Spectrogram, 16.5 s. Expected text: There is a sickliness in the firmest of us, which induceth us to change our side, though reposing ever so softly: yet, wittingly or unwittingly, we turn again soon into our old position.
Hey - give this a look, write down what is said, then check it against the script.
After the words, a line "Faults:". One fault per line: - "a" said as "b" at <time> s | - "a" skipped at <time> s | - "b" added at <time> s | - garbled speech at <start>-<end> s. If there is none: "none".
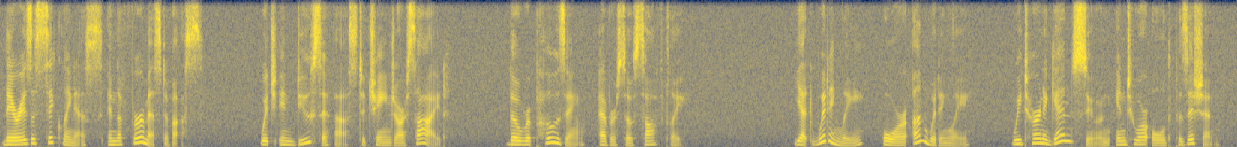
There is a sickliness in the firmest of us, which induceth us to change our side, though reposing ever so softly: yet, wittingly or unwittingly, we turn again soon into our old position.
Faults:
none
